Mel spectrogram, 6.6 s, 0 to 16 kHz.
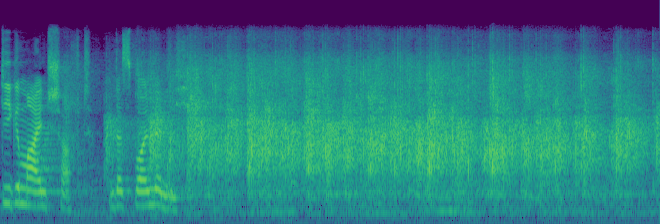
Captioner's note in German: Beifall bei der CDU und dem BÜNDNIS 90/DIE GRÜNEN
